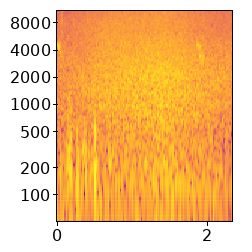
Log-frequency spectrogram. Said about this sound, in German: Es klingt irgendwie so, als wärst du da ganz alleine am Strand gewesen. Es liefen schon auch ein paar andere Leute am Strand entlang, ähm, aber es waren echt nur so vereinzelte. Und wir haben da eben jetzt auch gar keine Musik gehört, ne?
